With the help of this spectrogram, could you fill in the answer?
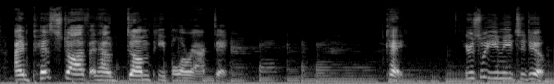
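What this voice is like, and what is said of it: Angry, heated speaking voice. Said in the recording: “I sound angry, because I am”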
